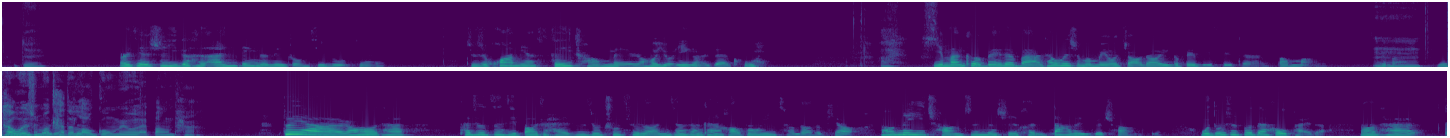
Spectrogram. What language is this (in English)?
Chinese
